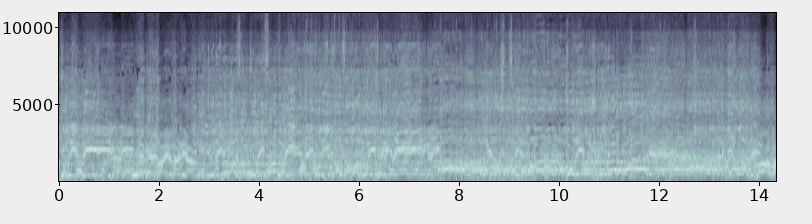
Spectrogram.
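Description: A large outdoor crowd cheers and shouts continuously.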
